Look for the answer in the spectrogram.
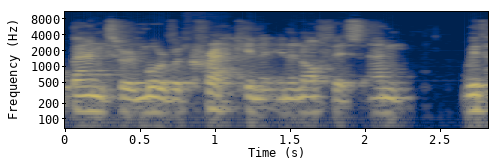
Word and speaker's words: craic: in Ireland they call it crack. It's spelled slightly differently, C-R-A-I-C.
